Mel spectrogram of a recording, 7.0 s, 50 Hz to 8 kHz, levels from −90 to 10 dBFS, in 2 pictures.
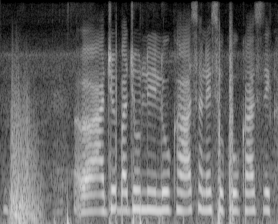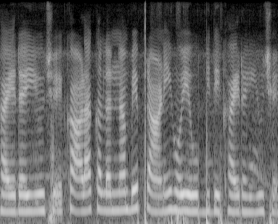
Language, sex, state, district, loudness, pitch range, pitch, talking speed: Gujarati, female, Maharashtra, Mumbai Suburban, -12 LUFS, 220-240 Hz, 230 Hz, 170 wpm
